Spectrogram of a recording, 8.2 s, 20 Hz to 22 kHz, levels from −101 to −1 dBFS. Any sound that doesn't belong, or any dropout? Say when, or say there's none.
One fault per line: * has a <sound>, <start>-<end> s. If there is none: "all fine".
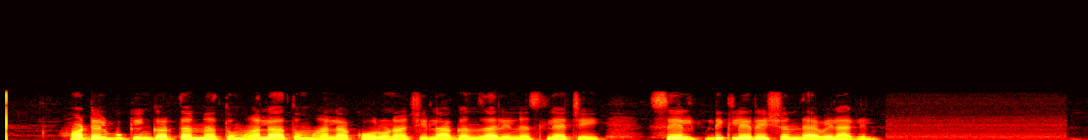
all fine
